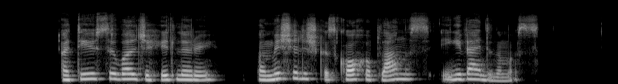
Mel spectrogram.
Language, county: Lithuanian, Vilnius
